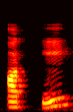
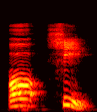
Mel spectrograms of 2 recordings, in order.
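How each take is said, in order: First: A final t sound ends the first syllable. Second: A sh sound starts the second syllable. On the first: The speaker calls it wrong. "Harusnya kan ot i" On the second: The speaker calls it right. "tapi dibacanya adalah o shi"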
